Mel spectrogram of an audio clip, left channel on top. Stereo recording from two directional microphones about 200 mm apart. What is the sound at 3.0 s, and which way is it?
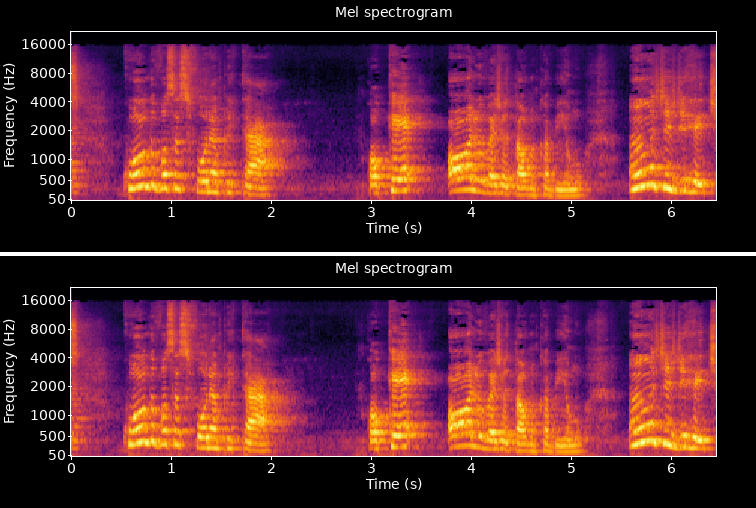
Speech, 5° right (ahead or behind).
